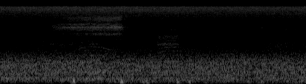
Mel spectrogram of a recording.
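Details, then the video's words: Little Owl fledgling uttering a single prolonged, high hissing wheeze, then a brief lower rasp, while soft low thuds sound beneath a continuous hum. "Fledgling Little Owl"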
